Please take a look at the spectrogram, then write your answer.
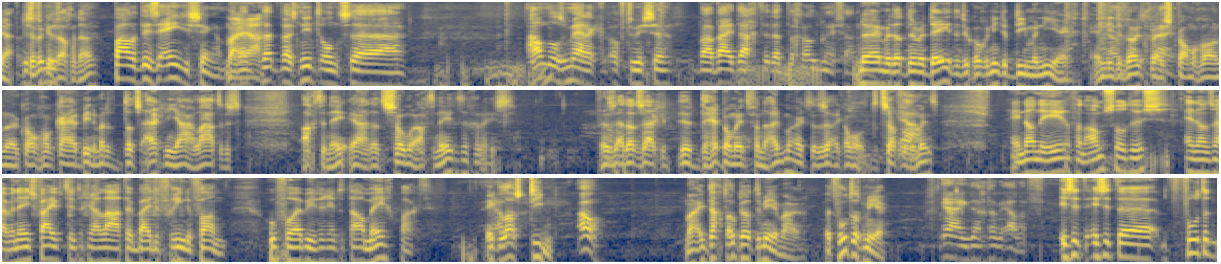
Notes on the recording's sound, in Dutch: De laatste aflevering van dit seizoen vanuit de Kleinste Kroeg tijdens De Vrienden van Amstel LIVE.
